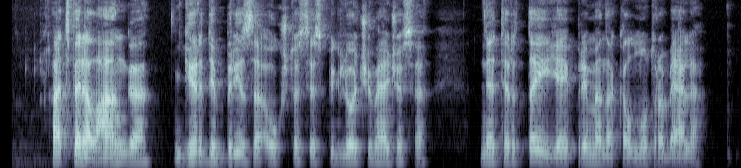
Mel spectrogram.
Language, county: Lithuanian, Telšiai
